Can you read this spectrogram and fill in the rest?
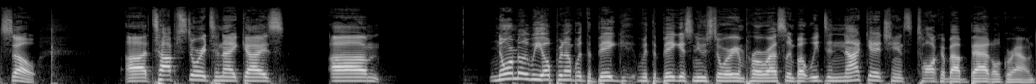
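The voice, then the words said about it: Hoarse, strained voice from cold. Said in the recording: “my voice is completely shot. I am still recovering from a cold”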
